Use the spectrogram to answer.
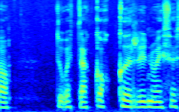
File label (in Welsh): "gogr", Welsh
